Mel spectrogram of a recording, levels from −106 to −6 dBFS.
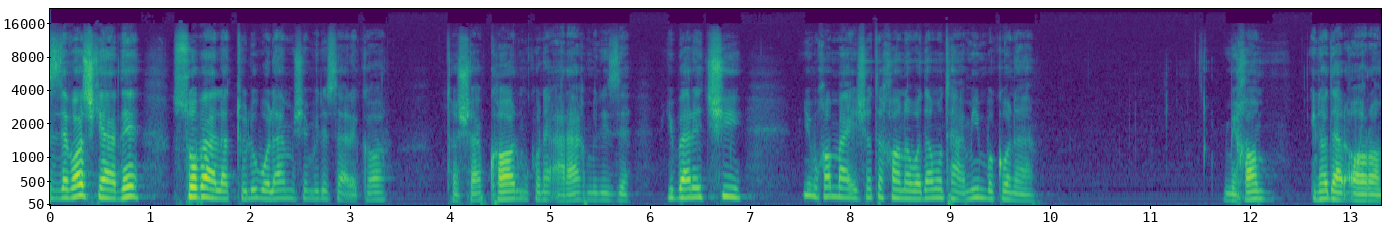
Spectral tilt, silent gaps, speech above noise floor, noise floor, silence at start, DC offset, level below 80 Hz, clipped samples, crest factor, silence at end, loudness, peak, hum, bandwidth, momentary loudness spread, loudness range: -4.5 dB/octave; none; 42 dB; -71 dBFS; 0 s; under 0.1%; -64 dBFS; under 0.1%; 22 dB; 0 s; -30 LUFS; -8 dBFS; none; 16 kHz; 17 LU; 9 LU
